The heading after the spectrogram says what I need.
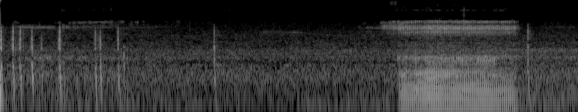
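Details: French bulldog snoring with her eyes half open: a few soft clicks and taps, then a single loud, rattling, buzzy snore lasting about a second.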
